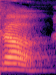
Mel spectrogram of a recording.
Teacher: जब हम र को बोलते हैं र, तो ये जीभ हमारी अग्रभाग को टच करती है और कंपन महसूस होता है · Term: लुंठित व्यंजन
